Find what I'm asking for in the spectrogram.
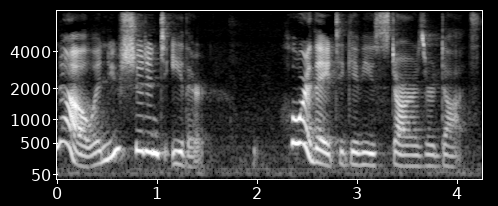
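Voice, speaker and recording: A woman puts on a character voice with a fairly low pitch. She keeps a moderate pace. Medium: read story. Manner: warm and kind.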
